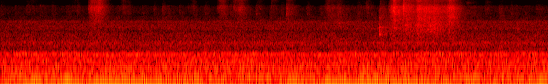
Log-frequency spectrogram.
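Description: Steady low background hum, with a few brief soft rustles about two seconds in and again near the end.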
